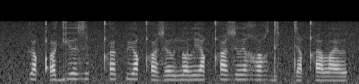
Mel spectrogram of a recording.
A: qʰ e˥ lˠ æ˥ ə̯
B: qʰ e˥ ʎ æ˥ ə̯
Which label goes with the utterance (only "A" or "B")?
A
